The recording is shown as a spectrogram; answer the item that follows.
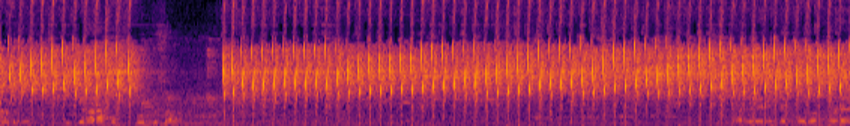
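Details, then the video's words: A mountain prinia, sung as a training song. It gives a loud, continuous stream of high buzzy chirps, nearly four per second and very even, broken once by a brief pause. "MASTERAN BURUNG CIBLEK GUNUNG"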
